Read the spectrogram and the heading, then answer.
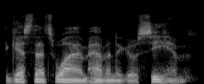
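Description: A man voicing a laconic, unhurried wagon driver in a Western story, with a dry, low-key drawl. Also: fairly even intonation, no echo. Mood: wry, unbothered.

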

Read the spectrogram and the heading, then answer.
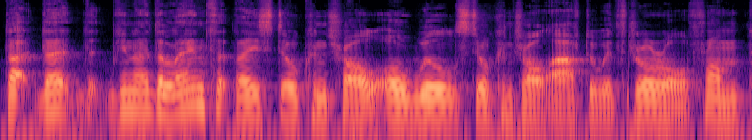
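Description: A man giving semi-scripted political commentary as a podcast host, speaking in a deliberate, halting way and often repeating a word as he goes. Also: mid-range voice, steady tone, a little mellow.

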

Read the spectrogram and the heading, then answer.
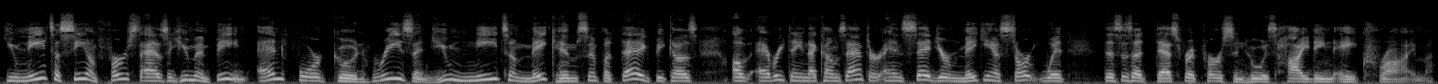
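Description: A man's voice: on the high side, lively intonation, moderate pace, no room sound. Opinionated man giving off-the-cuff commentary. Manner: opinionated, emphatic. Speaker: anime commentator. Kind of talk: off-the-cuff audio commentary on an anime episode.

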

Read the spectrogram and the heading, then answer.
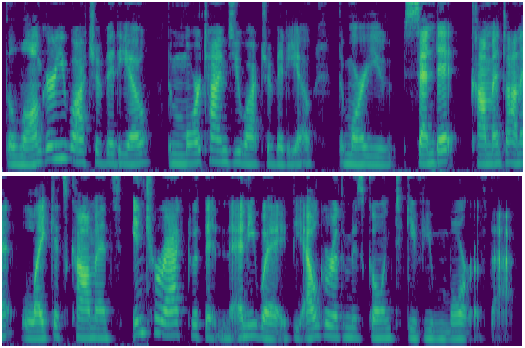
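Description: A woman's voice: low voice, normal speed, few pauses, fairly bright tone. A woman co-hosting a casual book discussion podcast, talking in an informal, emphatic way peppered with 'like'. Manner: informal, emphatic, frequent 'like' and mild swearing. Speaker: podcast co-host.

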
